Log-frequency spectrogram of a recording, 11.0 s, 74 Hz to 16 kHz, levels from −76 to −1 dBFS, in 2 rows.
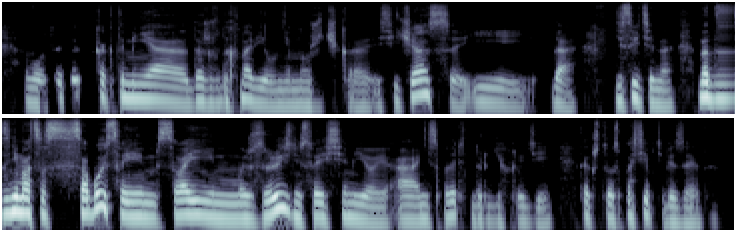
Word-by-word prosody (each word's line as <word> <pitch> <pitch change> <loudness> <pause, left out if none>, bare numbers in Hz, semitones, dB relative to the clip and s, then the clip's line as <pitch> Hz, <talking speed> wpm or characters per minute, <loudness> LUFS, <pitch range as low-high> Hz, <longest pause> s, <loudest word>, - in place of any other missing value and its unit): вот. 130 -3 -6
Это 390 - -5
как-то 170 0 -5
меня 155 -4 0
даже 135 0 -4
вдохновило 135 -2 -4
немножечко 120 -2 -9
сейчас. 180 +2 -1
И 125 -3 -8
да, 120 -6 -4 0.3
действительно, 130 -5 -3 0.2
надо 175 -2 +6
заниматься 170 -1 +7
с - - +5
собой, 195 +6 +5
своим 145 -6 +2
своим 145 -2 +3
жизнью, 150 - +4
своей 140 0 0
семьей, 125 -2 -2
а 125 -1 -2
не 130 - -4
смотреть 145 +4 -5
на 125 - -11
других 120 -3 -11
людей. 115 -2 -10 0.2
Так 145 - -5
что 135 - -3
спасибо 135 0 -5
тебе 120 -1 -5
за 110 0 -7
это. 120 +3 -16
135 Hz, 175 wpm, -24 LUFS, 120-155 Hz, 0.3 s, заниматься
